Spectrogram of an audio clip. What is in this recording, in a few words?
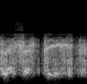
aircraft destroyed, speech hun; War Thunder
